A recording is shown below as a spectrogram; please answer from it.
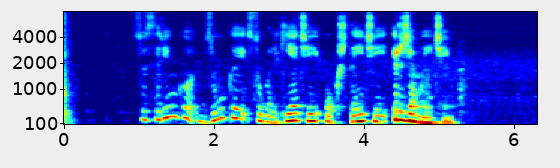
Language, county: Lithuanian, Klaipėda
